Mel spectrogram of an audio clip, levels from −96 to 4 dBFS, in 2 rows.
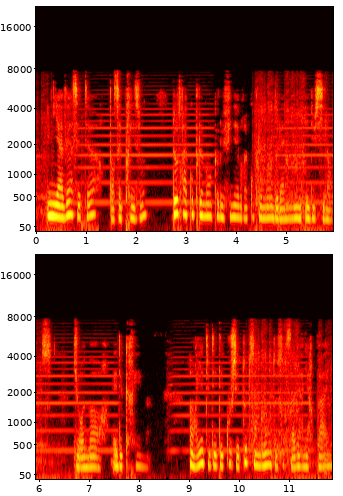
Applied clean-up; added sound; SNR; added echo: none; Sliding door + Bowed string instrument; 15 dB; none.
